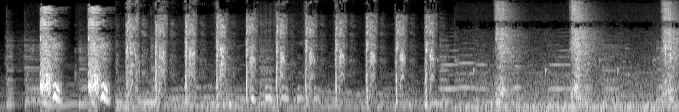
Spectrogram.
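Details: Cat sneezing wildly: two sharp sneezes, then a rapid run of about ten small sneezes or snorts that sound squeaky, over background music.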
